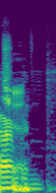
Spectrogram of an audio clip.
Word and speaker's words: Jarman: Jarman. All right, like GIF and JIF. It's obvious. It's got a J.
